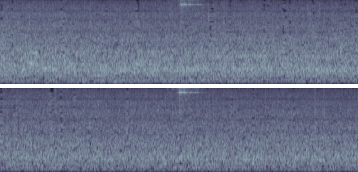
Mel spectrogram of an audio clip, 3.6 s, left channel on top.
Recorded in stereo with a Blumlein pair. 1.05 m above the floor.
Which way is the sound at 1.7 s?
35° right.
